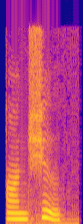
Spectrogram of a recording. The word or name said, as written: Hanshu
